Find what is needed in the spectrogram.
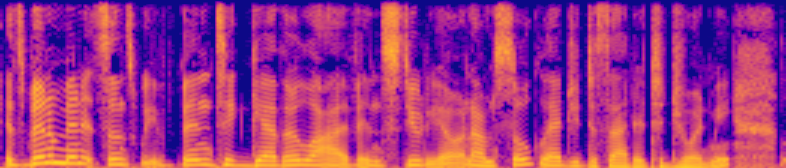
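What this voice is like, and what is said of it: Scratchy voice from a cold. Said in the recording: “I know I sound a little weird ... I do have a cold ... I sound a little scratchy at times”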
